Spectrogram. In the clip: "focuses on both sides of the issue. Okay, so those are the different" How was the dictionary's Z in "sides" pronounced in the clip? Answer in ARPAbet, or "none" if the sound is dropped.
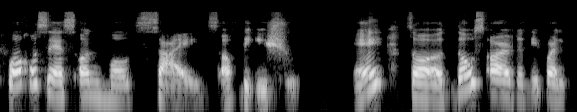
S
